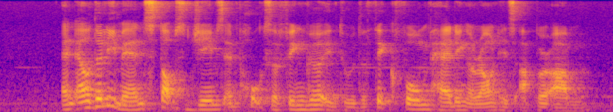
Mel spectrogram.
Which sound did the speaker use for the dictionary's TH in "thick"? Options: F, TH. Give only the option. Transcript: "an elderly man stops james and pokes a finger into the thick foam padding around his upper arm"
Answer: TH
